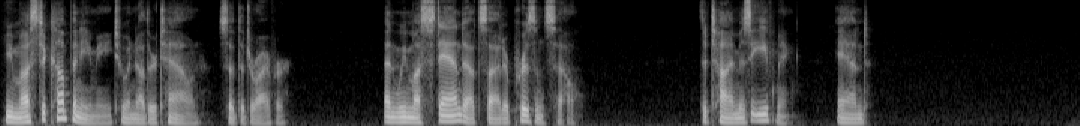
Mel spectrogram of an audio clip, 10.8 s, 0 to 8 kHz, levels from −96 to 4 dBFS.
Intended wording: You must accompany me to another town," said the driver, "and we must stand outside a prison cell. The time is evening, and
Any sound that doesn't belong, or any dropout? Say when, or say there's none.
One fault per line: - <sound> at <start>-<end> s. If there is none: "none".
none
